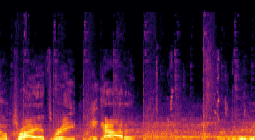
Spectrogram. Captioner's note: audience applauding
